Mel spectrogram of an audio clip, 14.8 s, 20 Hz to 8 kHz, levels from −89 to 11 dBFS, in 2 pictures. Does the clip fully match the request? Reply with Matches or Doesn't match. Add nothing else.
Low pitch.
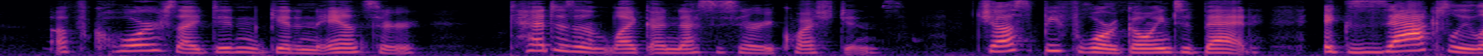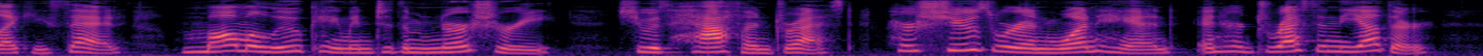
Doesn't match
